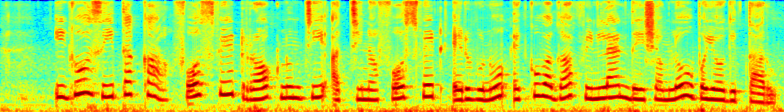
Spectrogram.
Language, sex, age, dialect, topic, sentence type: Telugu, female, 25-30, Telangana, agriculture, statement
